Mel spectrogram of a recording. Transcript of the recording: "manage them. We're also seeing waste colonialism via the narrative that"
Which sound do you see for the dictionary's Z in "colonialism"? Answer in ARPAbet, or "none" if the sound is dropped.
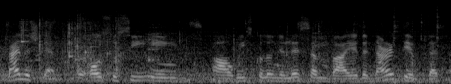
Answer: S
